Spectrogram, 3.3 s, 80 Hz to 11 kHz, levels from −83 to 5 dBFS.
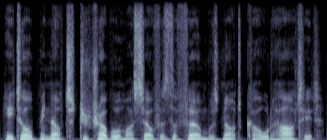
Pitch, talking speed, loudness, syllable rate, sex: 105 Hz, 255 wpm, -19 LUFS, 5.4 syllables/s, male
